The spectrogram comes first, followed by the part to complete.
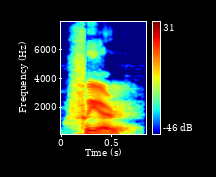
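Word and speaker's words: Pferd: Here we have the example of the word fared, fared, which means horse.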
